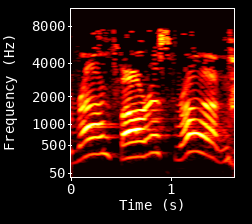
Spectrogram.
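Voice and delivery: shouted "Run, Forrest, run!", high and loud; calling out. Retold or imitated. Pastor voicing Jenny urging Forrest, loud cheering call. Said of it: "the famous line".

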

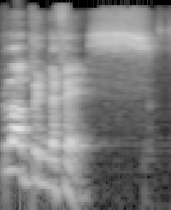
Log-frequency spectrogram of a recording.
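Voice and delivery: put-on slow, hammy Italian accent; drawn-out mock Italian accent. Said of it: "That was my Italian accent".

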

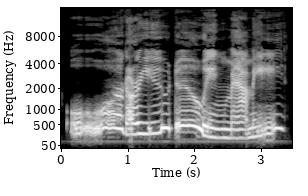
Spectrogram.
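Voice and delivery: put-on slow creaky old man voice. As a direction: drag it out like an ancient man. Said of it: "with the voice of a very old man".

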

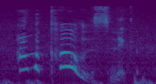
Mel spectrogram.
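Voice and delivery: high-pitched, indignant resolve; high, mock-serious announcement of a decision; determined. Woman decides to call the man who went silent, determined.

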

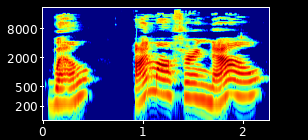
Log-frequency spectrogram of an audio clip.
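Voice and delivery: high-pitched, matter-of-fact reply; helpful heroine. A narrator's reading. Susan answers the crying troll, high helpful voice. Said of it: "Susan responded".

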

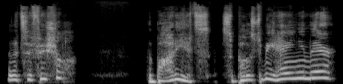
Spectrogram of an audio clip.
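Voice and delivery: very high, quick questioning; high-pitched astonished query; incredulous hopeful question. Acted. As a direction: ask in anxious hope for confirmation. Hopeful man seeking confirmation from cop.

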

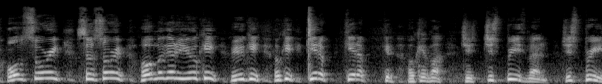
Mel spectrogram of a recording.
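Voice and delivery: high-pitched, frantic mock apologizing; hammed-up worried fussing; imitated panicked apology. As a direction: act out a fretting, over-sorry driver rushing to help. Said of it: "He comes running up, he's like".

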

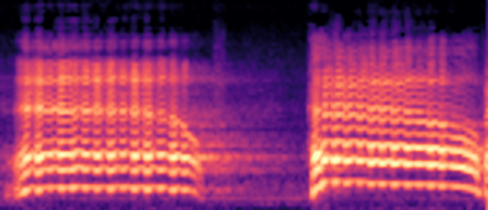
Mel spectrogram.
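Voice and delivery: high, loud bleating cry of "Help!"; sheep impression. Sheep stuck in a hole bleats for help in a high, loud bleat. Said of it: "starts yelling".

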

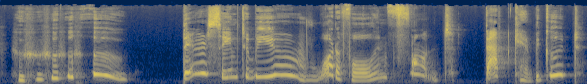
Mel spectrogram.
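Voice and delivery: high-pitched cartoon character voice; Tigger. A narrator's reading. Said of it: "announced Tigger".

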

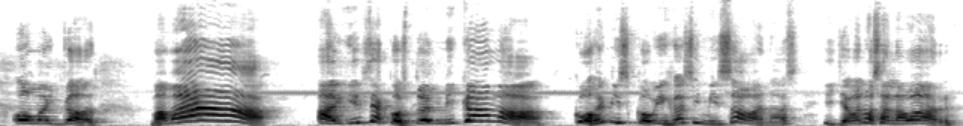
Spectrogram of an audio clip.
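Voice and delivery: very high, loud squealing cub voice; baby bear. Acted. Baby bear calls mama about his bed, very high loud squeal. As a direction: squeal it like an outraged little child. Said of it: "desarreglada y dijo".

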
